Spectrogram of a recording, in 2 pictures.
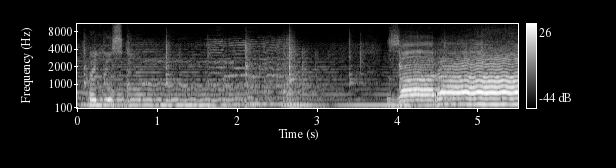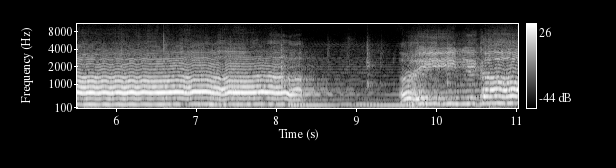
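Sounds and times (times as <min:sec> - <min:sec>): person singing with vibrato: 0:00.0 - 0:03.0
steady drone: 0:00.0 - 0:11.0.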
